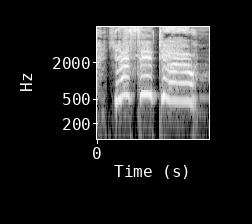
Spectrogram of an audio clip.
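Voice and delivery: very high, loud put-on squeal; imitating the Vine reply, high and loud; Vine quote voice. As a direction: shriek it back like the Vine. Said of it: "quote Vines".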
